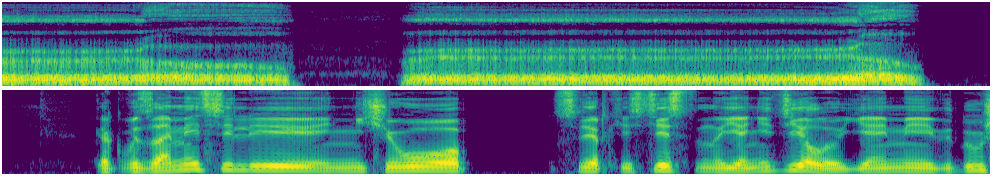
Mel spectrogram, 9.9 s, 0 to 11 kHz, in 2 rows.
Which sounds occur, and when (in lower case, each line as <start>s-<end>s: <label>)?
0.0s-1.4s: grunt
0.0s-9.8s: background noise
1.4s-1.9s: breathing
2.0s-4.6s: grunt
4.7s-5.3s: breathing
5.4s-7.2s: male speech
7.7s-9.8s: male speech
